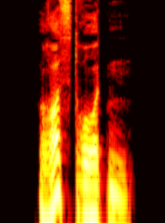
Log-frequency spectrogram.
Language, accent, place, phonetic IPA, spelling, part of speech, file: German, Germany, Berlin, [ˈʁɔstˌʁoːtn̩], rostroten, adjective, De-rostroten.ogg
- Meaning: inflection of rostrot: 1. strong genitive masculine/neuter singular 2. weak/mixed genitive/dative all-gender singular 3. strong/weak/mixed accusative masculine singular 4. strong dative plural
